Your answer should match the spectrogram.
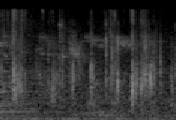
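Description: Faint footsteps and light scuffs on a paved path, a quick run of soft steps over quiet outdoor background, with the last notes of a music cue dying away at the very start.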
